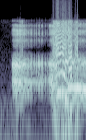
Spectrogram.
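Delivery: short high-pitched cry; mock shocked shriek. Loveby hears she was adopted, high mock-shocked cry. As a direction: let out a squeaky mock wail. Loveby's reaction to cruel news, imitated.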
